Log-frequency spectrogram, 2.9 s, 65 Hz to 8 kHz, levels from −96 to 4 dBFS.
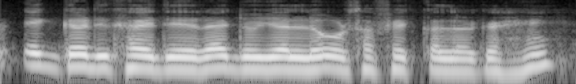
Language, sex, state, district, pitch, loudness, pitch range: Hindi, male, Arunachal Pradesh, Longding, 155 Hz, -14 LUFS, 150-170 Hz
